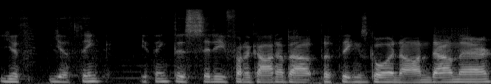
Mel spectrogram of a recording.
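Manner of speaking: hushed, confiding stage whisper under the breath. Speaking aside to the others while something is happening, half-whispering. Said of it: "I kind of whisper to them".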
